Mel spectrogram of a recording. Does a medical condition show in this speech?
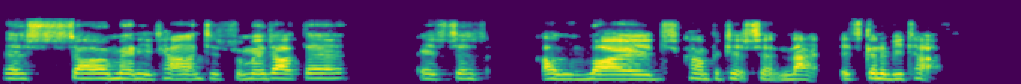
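Yes: deafness; deaf or hard of hearing, relies on starter hand signals and strobe start lights at meets.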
